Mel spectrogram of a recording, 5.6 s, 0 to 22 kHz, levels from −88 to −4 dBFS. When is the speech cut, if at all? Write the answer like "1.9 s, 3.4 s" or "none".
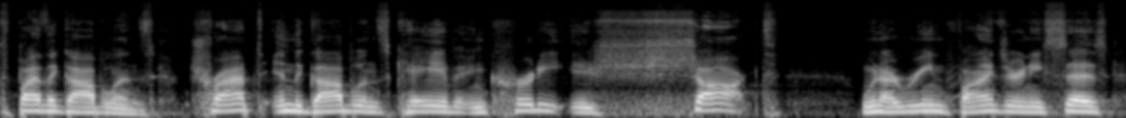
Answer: none

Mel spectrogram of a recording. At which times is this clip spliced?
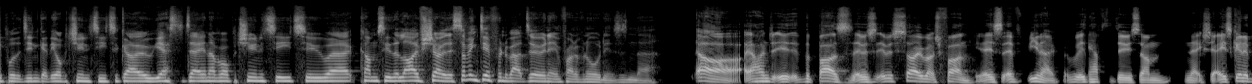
9.8 s, 10.9 s

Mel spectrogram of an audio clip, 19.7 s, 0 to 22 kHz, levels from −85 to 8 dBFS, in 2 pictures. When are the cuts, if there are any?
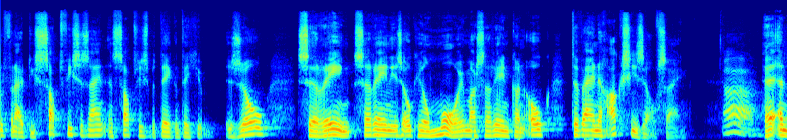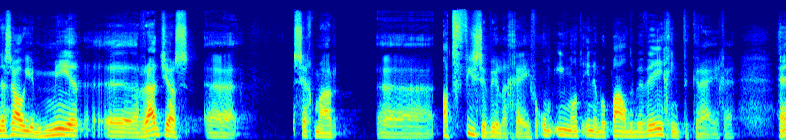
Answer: none

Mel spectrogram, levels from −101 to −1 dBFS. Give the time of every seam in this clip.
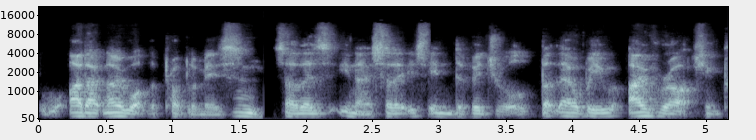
1.7 s, 2.9 s

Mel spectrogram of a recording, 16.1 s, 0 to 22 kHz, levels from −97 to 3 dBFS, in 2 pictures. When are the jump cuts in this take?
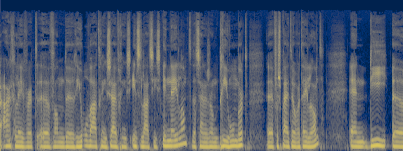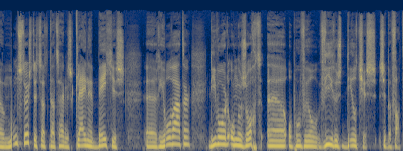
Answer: none

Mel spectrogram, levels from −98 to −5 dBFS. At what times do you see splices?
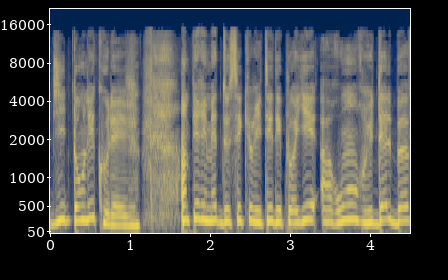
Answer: none

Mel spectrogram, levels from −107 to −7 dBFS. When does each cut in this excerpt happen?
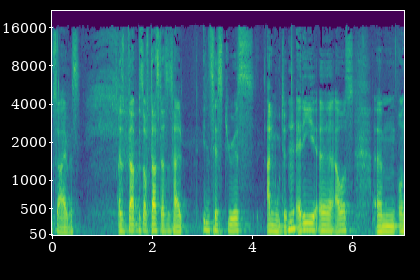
2.2 s, 4.7 s

